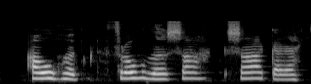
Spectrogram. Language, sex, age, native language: Icelandic, male, 9, Icelandic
